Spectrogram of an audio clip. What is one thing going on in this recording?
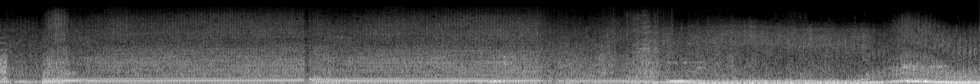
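Tyres rumble over rough dirt.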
